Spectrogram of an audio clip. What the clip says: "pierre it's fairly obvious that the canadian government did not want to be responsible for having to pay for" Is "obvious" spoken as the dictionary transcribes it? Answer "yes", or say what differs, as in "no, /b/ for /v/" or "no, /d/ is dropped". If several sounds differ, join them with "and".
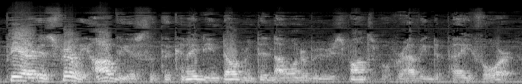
yes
